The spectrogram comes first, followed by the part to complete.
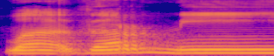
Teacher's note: அப்போது ஜர் ஜர், இது வந்து தஃப்ஹீமாக உச்சரிக்கணும், ஹெவியாக உச்சரிக்கணும். நூன் கெஸ்ரா யாவுல் மத்து நீ 2 ஹரக்கத்தை நீட்டுறோம்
